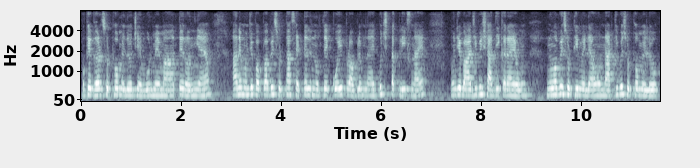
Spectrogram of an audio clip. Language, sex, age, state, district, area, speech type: Sindhi, female, 30-45, Maharashtra, Mumbai Suburban, urban, spontaneous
